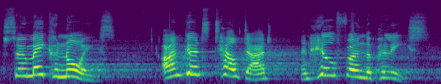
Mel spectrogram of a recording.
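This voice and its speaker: An actress playing a decisive young boy who leads his gang in a children's audio drama, brisk and commanding. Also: very high-pitched, very animated, bright, forceful tone, heavily acted. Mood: urgent. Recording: long hall-like reverb.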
